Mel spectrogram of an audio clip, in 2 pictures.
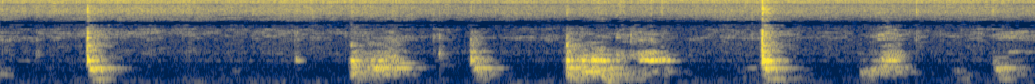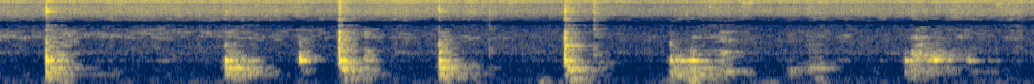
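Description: Dried meat fries on a low flame in a pan, with a faint steady sizzle under repeated light scraping and tapping from a stirring utensil at an uneven pace, close and quiet.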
